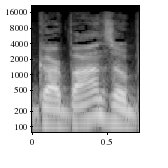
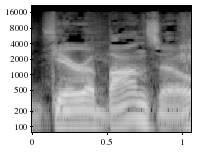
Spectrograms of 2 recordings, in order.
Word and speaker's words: garbanzo: When you mispronounced garbanzo beans as garabanzo.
